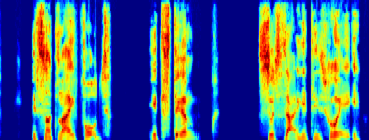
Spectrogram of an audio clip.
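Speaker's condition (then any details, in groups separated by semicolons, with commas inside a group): Cerebral palsy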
